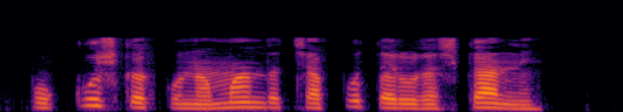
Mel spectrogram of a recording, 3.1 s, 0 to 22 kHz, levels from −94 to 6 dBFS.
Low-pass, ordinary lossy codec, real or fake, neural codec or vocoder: 5.4 kHz; MP3, 48 kbps; real; none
